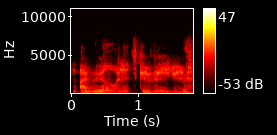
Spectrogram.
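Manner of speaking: fake, very low, brooding vigilante voice, deliberately bad. Recounting a film scene, answering Cyborg in a bad Batman voice. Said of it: "his Batman voice".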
